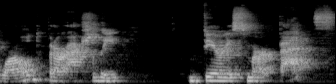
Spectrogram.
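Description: Room echo is audible as a woman speaks with an American accent. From US, Rust Belt (second poorest city). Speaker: entrepreneur, online publication founder. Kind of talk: interview. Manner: animated.

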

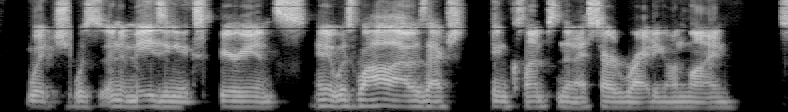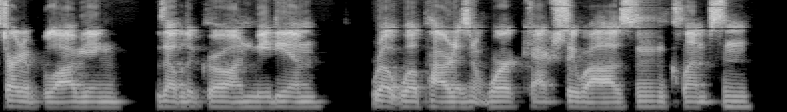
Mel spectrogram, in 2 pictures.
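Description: A man's fairly low voice with a Western US accent, very fast and monotone, at very even loudness, in a dry, close sound with no echo. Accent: American, Western US. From Utah, US. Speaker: author and psychologist. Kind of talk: interview.

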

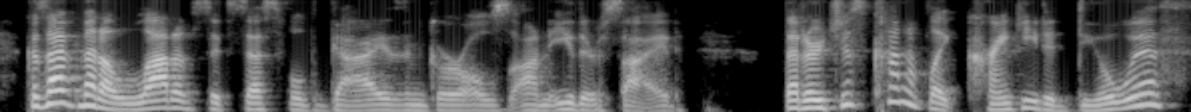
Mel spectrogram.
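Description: Against a quiet background, a woman speaks at a very deep, low pitch with very wide pitch swings. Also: moderate pace. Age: 30s. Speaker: podcast host. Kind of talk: casual interview chat.

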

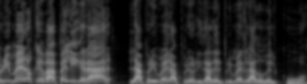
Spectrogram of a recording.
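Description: A woman with a Dominican accent uses lively intonation at a fairly high pitch, speaking at a fairly slow pace. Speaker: radio co-host. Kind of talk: casual chat.

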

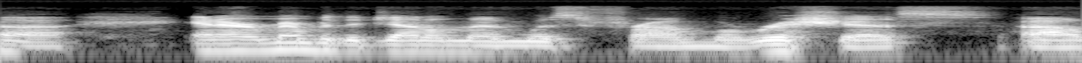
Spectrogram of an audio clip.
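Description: A man speaks in an ordinary speaking voice at a moderate pace. His pitch is medium with ordinary variation. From US South, Virginia (Hanover County near Richmond). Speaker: school community partnerships coordinator. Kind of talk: interview. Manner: uses filler words (um, uh).

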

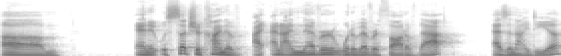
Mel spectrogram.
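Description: A man with an American accent speaks in a normal speaking voice at medium pitch and a moderate pace, with fairly even intonation, in a very clean recording with a silent background. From US Midwest, Chicago. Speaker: physician. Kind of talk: casual chat.

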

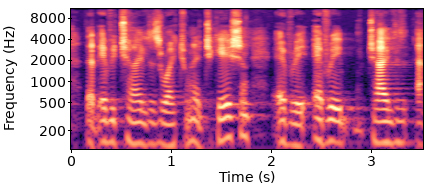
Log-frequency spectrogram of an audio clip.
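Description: Her pitch is very deep and low for a woman, and she speaks with a north-west Irish accent. This woman talks at a very fast pace. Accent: Irish (north-west, Leitrim). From Ireland, County Leitrim. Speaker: election candidate. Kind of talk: interview.

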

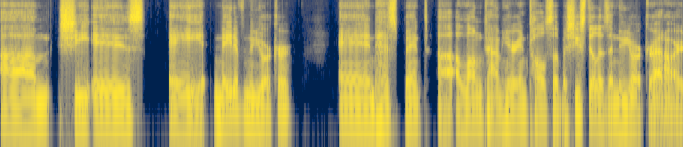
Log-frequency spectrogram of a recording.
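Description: A man with a normal speaking voice talks at a fairly slow pace and fairly low pitch, his intonation fairly even, in a dry, close sound with no echo. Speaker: podcast host. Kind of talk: casual interview.

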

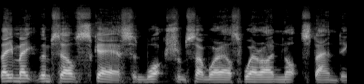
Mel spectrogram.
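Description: In a British accent, a man talks at a fairly quick pace with a bright, sharp tone and ordinary pitch variation, in a dry, close sound with no echo on a very clean recording with a silent background. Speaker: explosives expert. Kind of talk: interview.

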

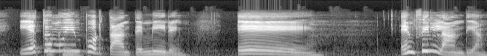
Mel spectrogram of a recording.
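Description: A woman's medium-pitched, bright, sharp voice at a fairly slow pace over a quiet background. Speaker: psychologist and family therapist. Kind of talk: radio talk show.

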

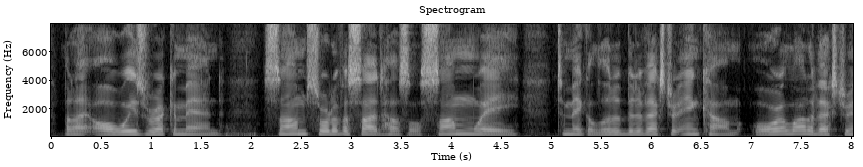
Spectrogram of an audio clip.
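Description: An American accent marks the speech. Behind it the background is silent, on a very clean recording. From US Southwest, Phoenix. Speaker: podcast host. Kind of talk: casual interview.

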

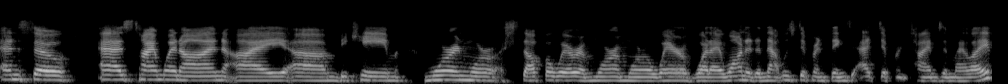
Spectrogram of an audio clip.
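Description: A woman's plain, everyday voice with an American accent, medium in pitch, at a moderate pace with fairly even intonation. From New York. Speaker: mindset coach. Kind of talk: interview conversation.

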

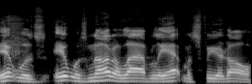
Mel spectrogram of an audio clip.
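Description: Ordinary pitch variation in a Southern US accent, dry and close with no echo. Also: man. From US South (South Carolina). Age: 50s. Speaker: pastor. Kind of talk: casual podcast interview. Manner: animated, energetic.

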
